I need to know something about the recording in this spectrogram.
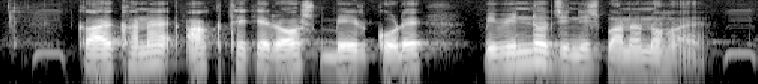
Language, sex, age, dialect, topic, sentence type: Bengali, male, 18-24, Standard Colloquial, agriculture, statement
